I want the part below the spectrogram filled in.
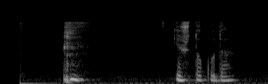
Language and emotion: Russian, neutral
